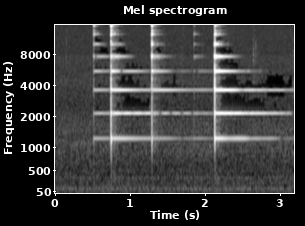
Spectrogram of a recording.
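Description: A small polished cut-crystal cupped dish with a crossed diamond thatch and fan design is flicked or tapped about four times, each tap giving a clear, bright bell-like ring around 1.2 kHz with high overtones that hangs on and fades. The clear ring marks it as genuine, sound crystal, a beautiful piece.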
